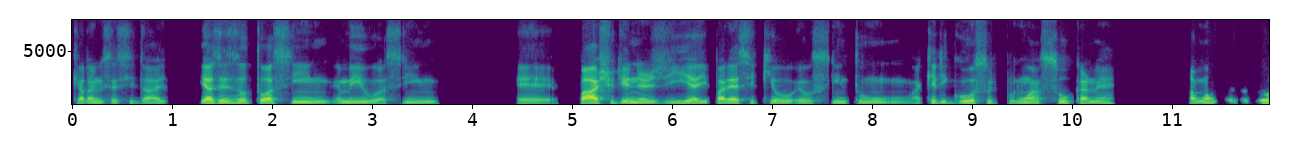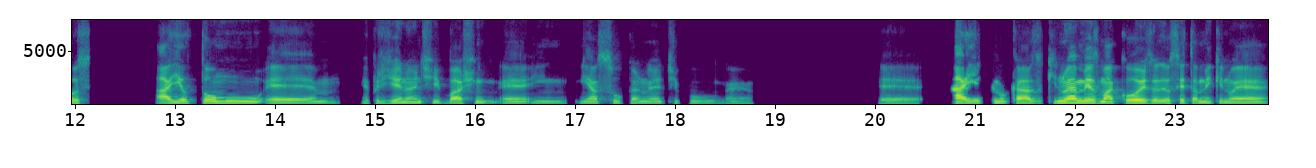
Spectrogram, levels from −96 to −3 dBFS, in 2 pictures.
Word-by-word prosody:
aquela 110 - -2
necessidade. 105 -1 -6 0.3
E 125 - +3
às 125 -1 +6
vezes 150 +4 0
eu 170 -2 -1
tô 155 -2 +2
assim, 135 -6 -1
eh, - - -11
meio 115 -1 -2
assim, 110 -4 -8 0.8
eh, 105 -2 -5 0.2
baixo - - +6
de 120 -1 -3
energia, 120 +5 0
e 105 -1 -3
parece 120 +4 +1
que - - -10
eu 120 -1 -3
eu 110 -1 -6
sinto 120 +2 -8
u - - -5
um 110 - -8
aquele 135 +2 -5
gosto 125 +3 -1
por 120 -1 -9
um 120 +1 0
açúcar, 120 +2 -2
né, 115 +5 -4 0.7
alguma 115 +1 0
coisa - - -14
doce, - - 0 0.7
aí 130 0 +3
eu 160 +2 +3
tomo, 160 -1 +1
eh, 115 -5 0 0.5
refrigerante 135 +1 -2
baixo 120 +2 0
em, 120 -1 -7
eh, 105 -1 -3
em 105 -1 -9
em 110 -2 -6
açúcar, 115 +3 -5
né, 110 0 -4
tipo, 105 0 -13
eh 105 +1 -14 1.3
Eh, - - -7 0.3
diet, 105 -1 +7
no 115 -1 0
caso, 110 -3 +3
que 155 - -8
não 175 +4 +7
é 195 - +12
a - - +8
mesma 155 -6 +6
coisa, 150 -1 +6
e 125 - +2
eu 120 - +2
sei 130 +4 -1
também 130 0 -1
que 125 - -6
não 115 - -1
é 110 -3 +2
120 Hz, 160 wpm, -22 LUFS, 110-135 Hz, 1.3 s, é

